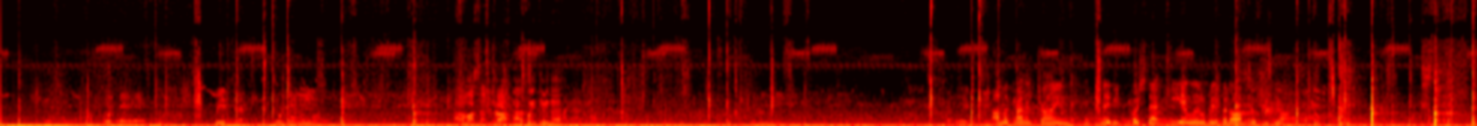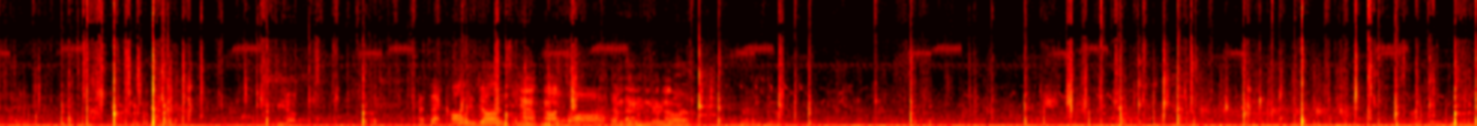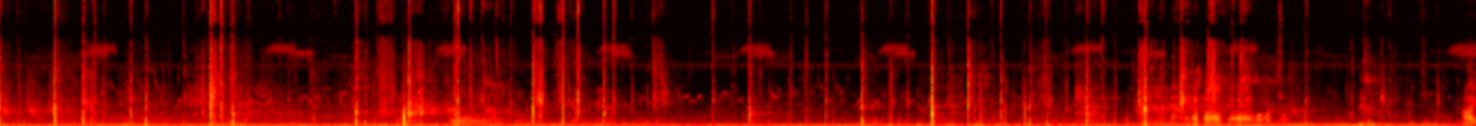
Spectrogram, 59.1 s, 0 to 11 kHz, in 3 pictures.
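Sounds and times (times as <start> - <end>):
paddles hitting plastic ball: 28.7 - 47.8.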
